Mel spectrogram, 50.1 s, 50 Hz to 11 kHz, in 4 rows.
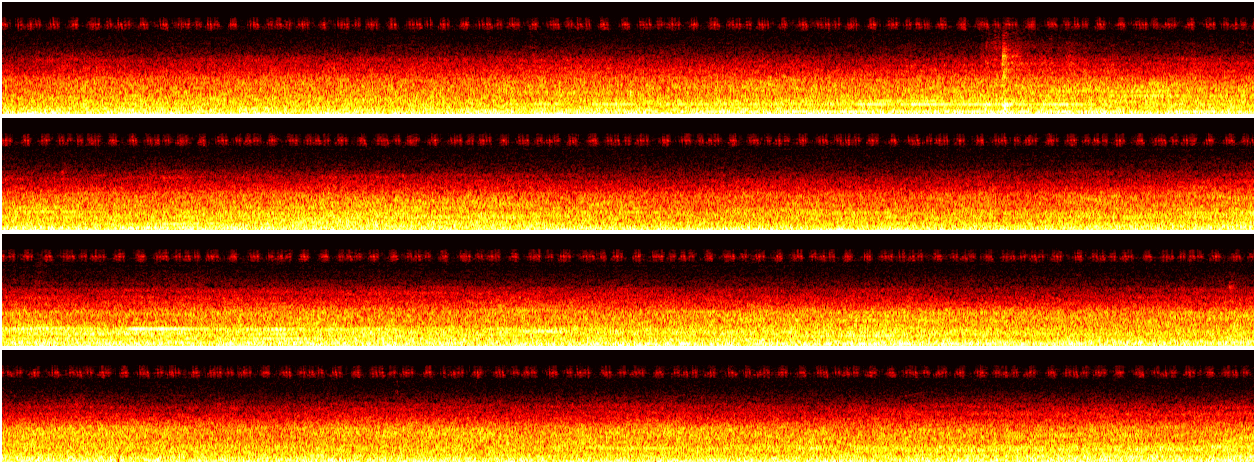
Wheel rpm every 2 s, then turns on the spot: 0, 0, 0, 0, 0, 0, 0, 0, 0, 0, 0, 0, 0, 0, 0, 0, 0, 0, 0, 0, 0, 0, 0, 0, 0.
none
